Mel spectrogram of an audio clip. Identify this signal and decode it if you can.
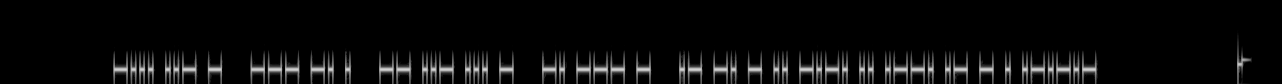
Morse code, heard as a keyed tone, about 28 wpm, 700 Hz. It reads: BUT ONE MUST NOT ANTICIPATE.
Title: Sentences from Top 1500 Words 28wpm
